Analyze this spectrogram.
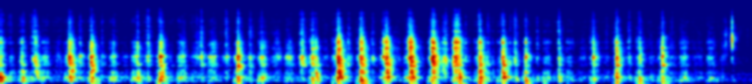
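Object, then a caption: Black-coated scratch-art paper and wooden stylus. A wooden stylus scratches the coating off a flat, black-coated scratch-art paper page in a quick, fairly steady run of about thirty short strokes, roughly three to four per second. Each stroke is a dry, raspy scrape with a midrange body and a bright edge, ending with a brief, lighter scratch.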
